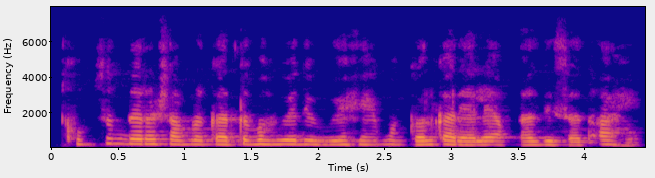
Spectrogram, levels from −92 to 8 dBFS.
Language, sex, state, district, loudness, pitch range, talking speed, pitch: Marathi, female, Maharashtra, Pune, -24 LUFS, 195-220 Hz, 160 wpm, 205 Hz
